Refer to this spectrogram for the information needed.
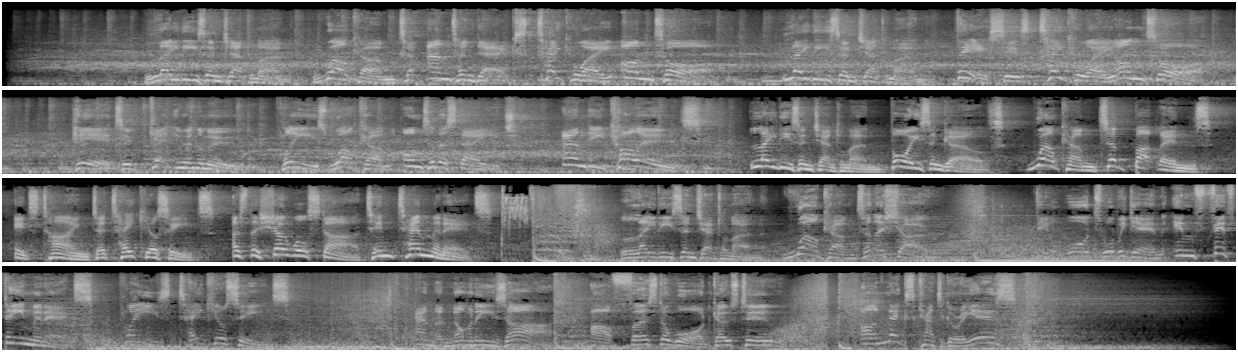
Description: Powerful delivery, fast turnaround and pre-recorded options.
Voice of God Announcer & Voiceover
The Voice of God is the powerful, unmistakable live event announcer voice that guides audiences through major events, theatre shows, awards ceremonies and arena tours.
